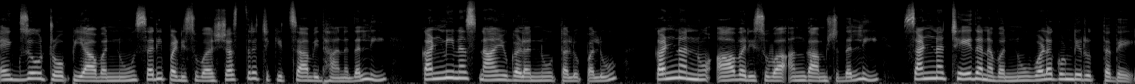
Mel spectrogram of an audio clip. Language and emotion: Kannada, neutral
